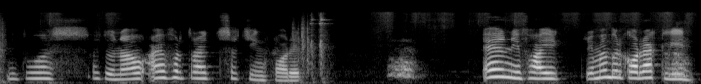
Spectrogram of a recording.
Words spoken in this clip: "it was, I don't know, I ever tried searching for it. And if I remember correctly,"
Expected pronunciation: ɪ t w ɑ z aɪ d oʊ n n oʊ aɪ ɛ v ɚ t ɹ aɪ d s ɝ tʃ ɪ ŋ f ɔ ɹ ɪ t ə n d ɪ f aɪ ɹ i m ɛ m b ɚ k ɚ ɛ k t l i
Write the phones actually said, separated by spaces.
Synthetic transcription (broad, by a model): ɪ t w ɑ s aɪ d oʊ n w aɪ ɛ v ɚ t ɹ aɪ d s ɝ tʃ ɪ ŋ f ɔ ɹ ɪ t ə n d ɪ f aɪ ɹ i m ɛ m b ɚ k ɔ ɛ k t l i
